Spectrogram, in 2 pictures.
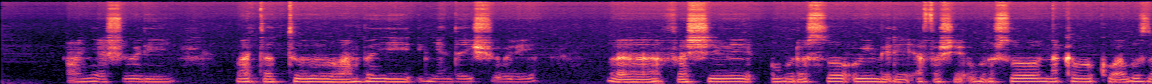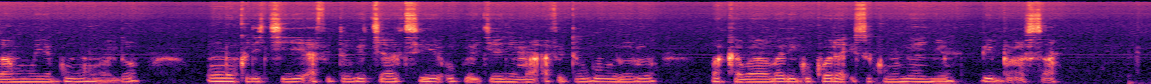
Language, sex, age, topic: Kinyarwanda, male, 18-24, health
